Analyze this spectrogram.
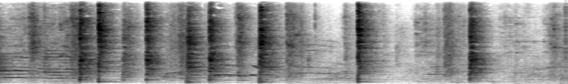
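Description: Improvised drum kit made from junk containers being banged, with irregular clanging strikes about two a second, some ringing briefly.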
